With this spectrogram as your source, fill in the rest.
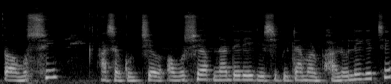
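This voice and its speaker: A woman's voice: medium pitch, quick pace, dark tone, rough recording. A woman hosting a home cooking video, chatting directly to her viewers from her kitchen. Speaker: cooking channel host. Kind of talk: casual cooking video talk.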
